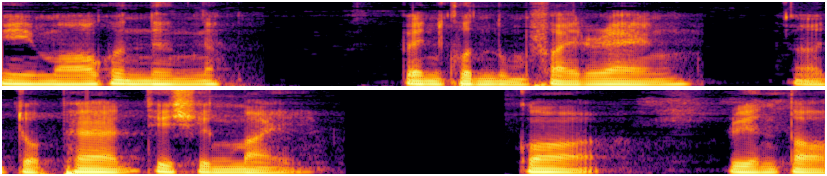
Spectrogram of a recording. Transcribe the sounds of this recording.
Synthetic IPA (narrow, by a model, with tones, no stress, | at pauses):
miː˧mɔː˩˦kʰo˧nːɯ˨˧ŋna˦˥ | pe˧nkʰo˧nːu˨˩mfaː˧˩jɾɛː˧ŋ | ʔaː˧˩t͡ɕo˨˩p̪̚pʰɛː˥˩t̪ʰːiː˥˩t͡ɕʰɯ˧ŋma˨˩j | kɔː˥˩ | ɾi˧ənt̪ɔː˨˩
